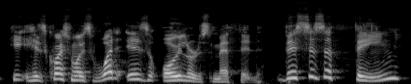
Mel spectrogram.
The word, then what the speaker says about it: Euler: spelled Euler's, It is. but it's pronounced totally Euler's. When Yes. I first, probably lots of people are like this, but when I first did, I said Euler all the time, and then someone finally corrected me, and said it's Euler, and it's like, no, what?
